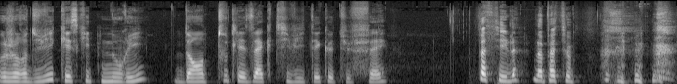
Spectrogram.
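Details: Adult women in conversation; ordinary speech.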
